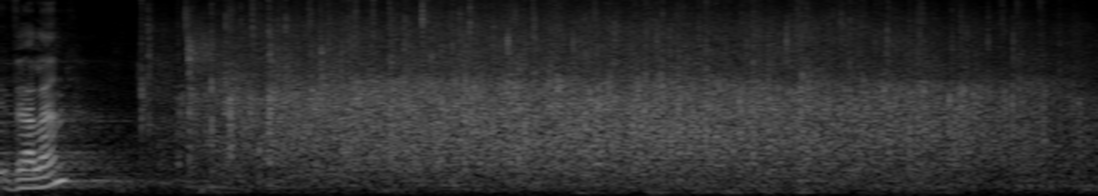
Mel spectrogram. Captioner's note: applause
